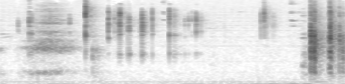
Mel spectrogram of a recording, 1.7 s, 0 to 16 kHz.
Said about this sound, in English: 2 dice on a naughty roll.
